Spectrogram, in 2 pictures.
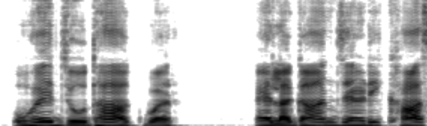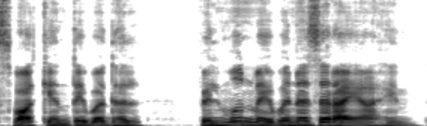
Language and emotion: Sindhi, neutral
